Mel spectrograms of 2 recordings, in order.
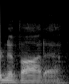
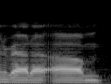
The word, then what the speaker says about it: Nevada: So when I say Nevada, I'm saying it wrong. Is that correct? Nevada? Anyone native will say Nevada, but anyone who gives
